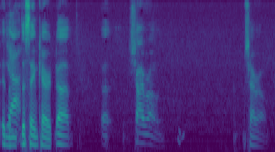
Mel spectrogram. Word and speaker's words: Chiron: Chiron. Oh, it's spelled like that. Okay, so there is a chapter called Chiron. I thought it was Chiron, which is a Greek mythology thing.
